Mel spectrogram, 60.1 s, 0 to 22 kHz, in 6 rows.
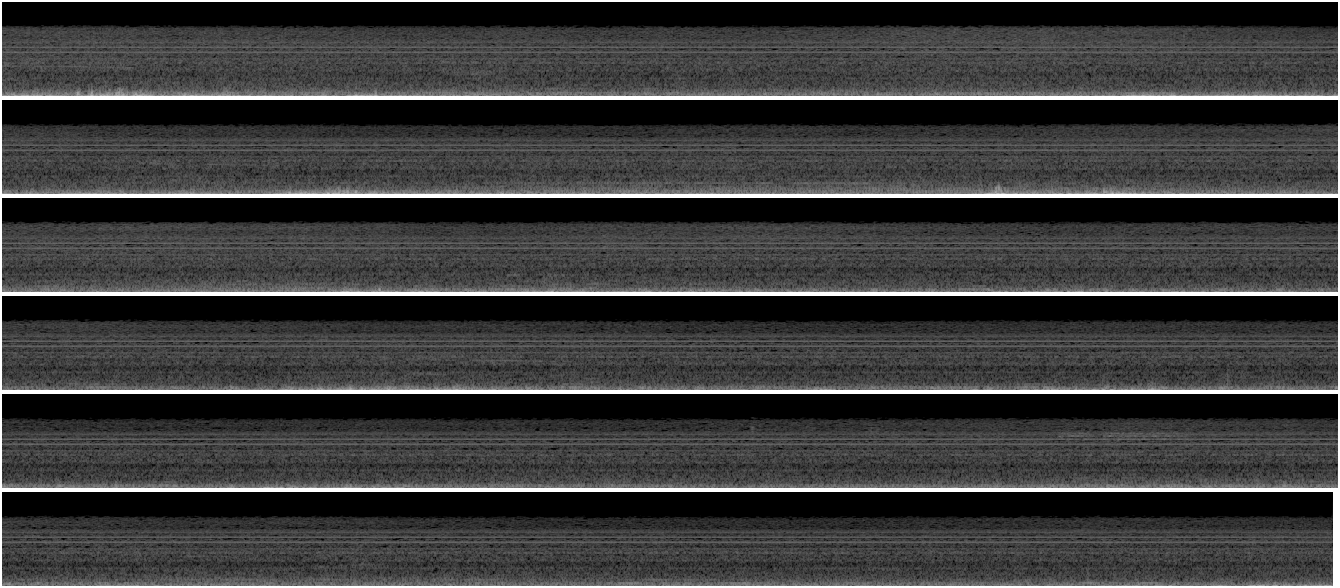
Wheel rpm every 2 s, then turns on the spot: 0, 0, 0, 0, 0, 0, 0, 0, 0, 0, 0, 0, 0, 0, 0, 0, 0, 0, 0, 0, 0, 0, 0, 0, 0, 0, 0, 0, 0, 0.
none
